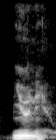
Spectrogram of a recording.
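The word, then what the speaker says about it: Mjölnir: well, I would say, because of the historical, value of that, the what's the pronunciation of the hammer? Mjolnir. Munir.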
